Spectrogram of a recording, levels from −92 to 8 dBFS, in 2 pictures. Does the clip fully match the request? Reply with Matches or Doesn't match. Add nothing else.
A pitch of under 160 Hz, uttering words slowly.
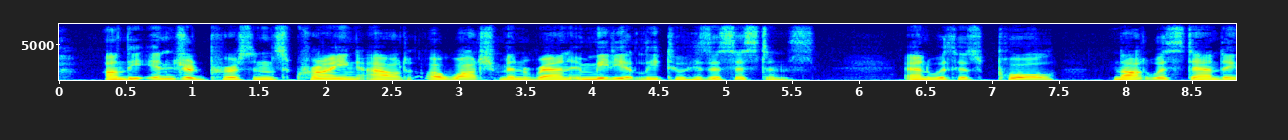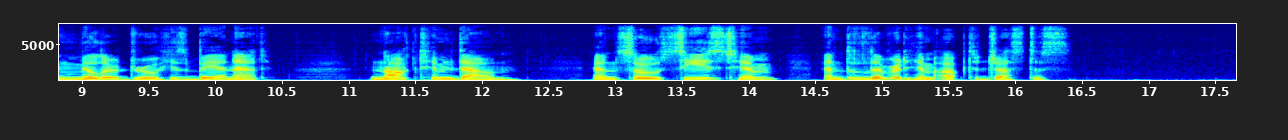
Matches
